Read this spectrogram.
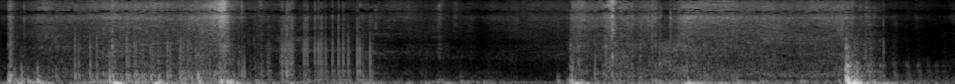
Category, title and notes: Sound effects > Vehicles
VEHMech-Samsung Galaxy Smartphone, CU Drink Cup Holder, Push In, Pull Out Nicholas Judy TDC
A drink cup holder pushing in and pulling out from car.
